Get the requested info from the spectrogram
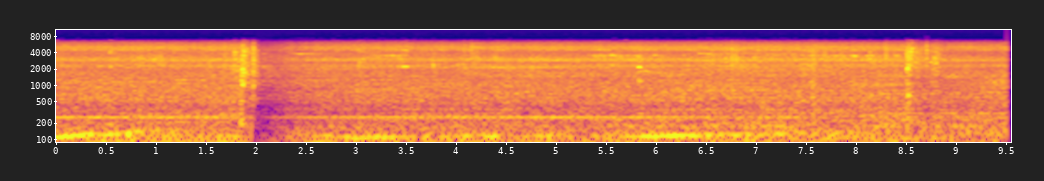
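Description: Electric streetcar approaching slowly along the track: a steady running noise with a low hum, a sharp click about two seconds in after which the sound briefly drops away, and another click near the end.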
